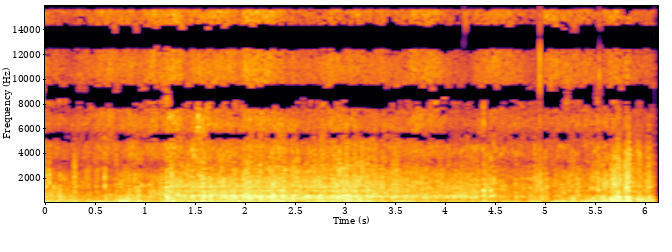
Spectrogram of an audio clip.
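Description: Heavy wind buffeting the microphone aboard a panga running through choppy water, over a continuous rush of water along the hull.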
